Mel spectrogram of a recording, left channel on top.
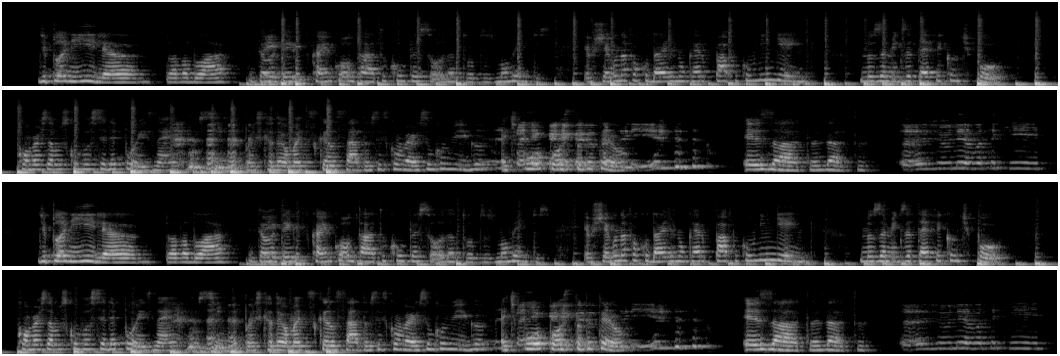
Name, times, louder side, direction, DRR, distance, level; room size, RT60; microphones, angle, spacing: voice 1, 0.4-5.5 5.8-8.1 8.6-10.1 10.7-16.8 18.0-19.3, right 3 dB, 35° right, 0.7 m, -29 dB
sound 1, 2.4-14.0, left 3 dB, 75° left, 0.7 m, -28 dB
voice 2, 2.6-3.1 12.2-13.1 15.3-17.7 19.5-20.9, left 3 dB, 30° left, 1.7 m, -35 dB
10.5 x 5.8 x 5.2 m
head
